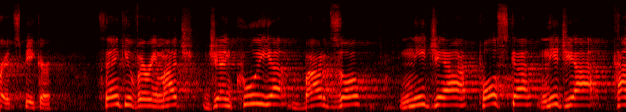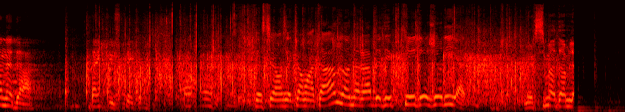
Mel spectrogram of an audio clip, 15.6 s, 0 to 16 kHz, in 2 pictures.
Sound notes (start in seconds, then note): 6.6 speaking alternate language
